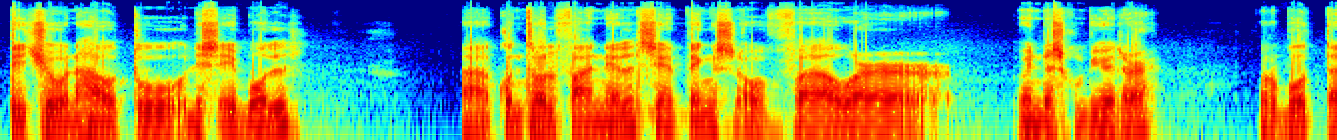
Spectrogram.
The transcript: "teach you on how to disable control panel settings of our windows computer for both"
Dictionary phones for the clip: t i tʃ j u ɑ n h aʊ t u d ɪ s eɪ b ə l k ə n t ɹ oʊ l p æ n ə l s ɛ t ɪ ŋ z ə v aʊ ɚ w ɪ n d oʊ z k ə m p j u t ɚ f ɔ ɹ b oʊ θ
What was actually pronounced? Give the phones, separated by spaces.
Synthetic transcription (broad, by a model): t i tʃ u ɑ n h aʊ t u d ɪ s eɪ b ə l k ə n t ɹ oʊ l f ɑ n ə l s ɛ t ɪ ŋ s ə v aʊ ɚ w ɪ n d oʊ s k ə m p j u t ɚ f ɔ ɹ b oʊ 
